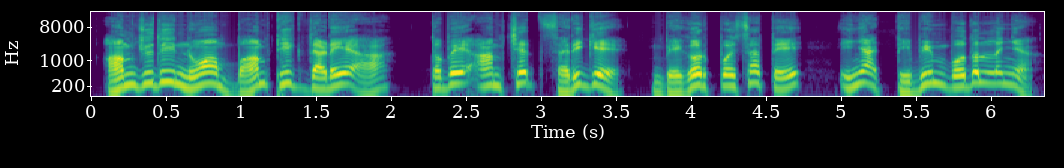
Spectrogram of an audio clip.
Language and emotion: Santali, surprised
